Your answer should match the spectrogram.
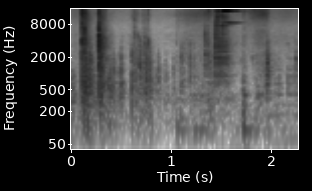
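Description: A sheet of paper rustling as it is lifted off a desk, with a few light clicks and taps of small craft items being moved: a couple near the start and more about one and a half seconds in.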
